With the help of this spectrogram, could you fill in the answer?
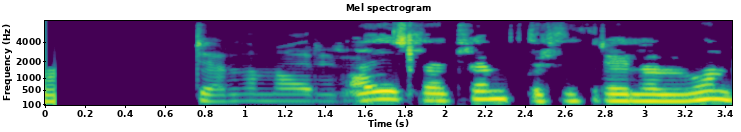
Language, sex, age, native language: Icelandic, female, 40-49, Icelandic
